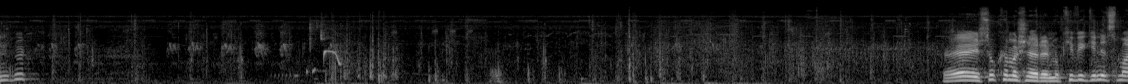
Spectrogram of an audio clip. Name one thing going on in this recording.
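Footsteps run over soft ground and leaves.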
